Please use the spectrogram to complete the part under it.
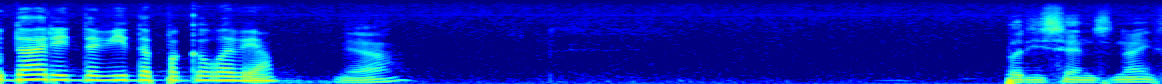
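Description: An older man speaks calmly into a microphone, heard through a loudspeaker.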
